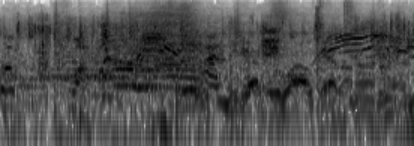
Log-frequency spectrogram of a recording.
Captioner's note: cat yowling; laughs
